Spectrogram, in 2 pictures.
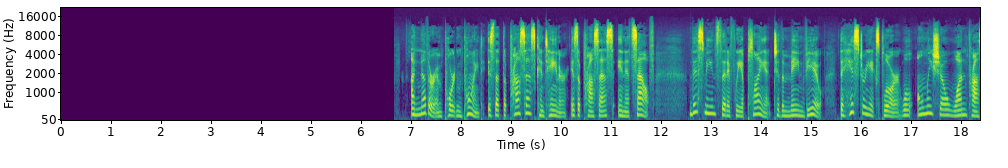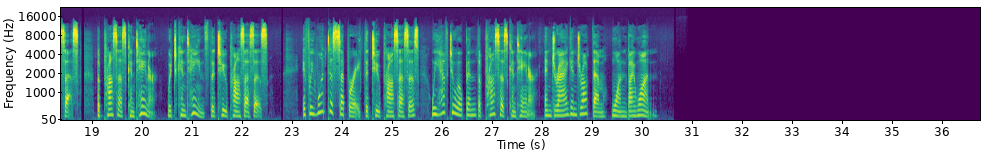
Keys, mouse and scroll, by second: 0.7 click, 1.9 click, 5.4 click, 13.7-14.9 drag, 16.0 right click, 17.1 click, 18.9 click, 21.0 click, 25.5 click, 28.6 click, 31.1-32.8 drag, 34.0-35.1 drag, 36.3 right click.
